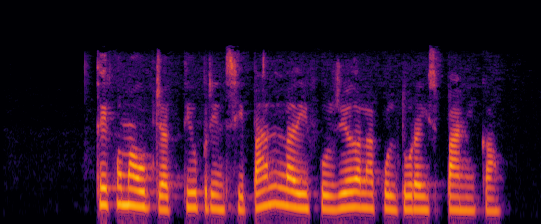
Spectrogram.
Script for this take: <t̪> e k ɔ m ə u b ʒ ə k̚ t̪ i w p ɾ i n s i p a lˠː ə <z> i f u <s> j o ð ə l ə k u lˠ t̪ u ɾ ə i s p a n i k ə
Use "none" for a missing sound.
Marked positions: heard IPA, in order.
t̪, ð, z

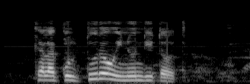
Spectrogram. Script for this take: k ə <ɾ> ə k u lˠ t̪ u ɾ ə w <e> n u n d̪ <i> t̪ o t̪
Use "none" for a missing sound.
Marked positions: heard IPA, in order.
l, i, i

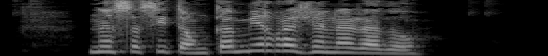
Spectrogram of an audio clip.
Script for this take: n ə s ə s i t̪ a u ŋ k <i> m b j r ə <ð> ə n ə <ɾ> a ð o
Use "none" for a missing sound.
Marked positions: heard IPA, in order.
a, ʒ, ɾ

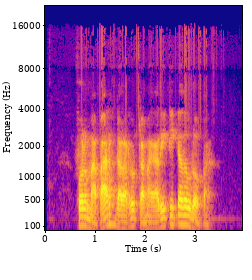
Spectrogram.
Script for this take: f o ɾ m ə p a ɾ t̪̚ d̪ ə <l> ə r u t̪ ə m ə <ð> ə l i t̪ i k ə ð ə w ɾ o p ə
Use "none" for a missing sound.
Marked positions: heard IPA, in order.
l, ɣ

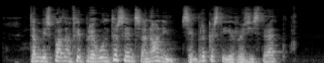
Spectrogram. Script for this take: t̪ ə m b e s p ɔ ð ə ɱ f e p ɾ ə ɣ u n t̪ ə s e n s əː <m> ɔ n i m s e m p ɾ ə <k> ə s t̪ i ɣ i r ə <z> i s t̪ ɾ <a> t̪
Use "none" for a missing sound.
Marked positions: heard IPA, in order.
n, k, ʒ, a

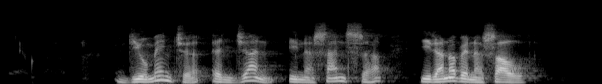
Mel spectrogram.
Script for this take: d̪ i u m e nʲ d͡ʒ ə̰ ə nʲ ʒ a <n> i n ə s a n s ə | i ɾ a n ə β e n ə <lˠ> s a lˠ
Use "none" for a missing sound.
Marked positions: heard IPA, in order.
n, none

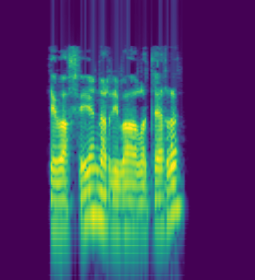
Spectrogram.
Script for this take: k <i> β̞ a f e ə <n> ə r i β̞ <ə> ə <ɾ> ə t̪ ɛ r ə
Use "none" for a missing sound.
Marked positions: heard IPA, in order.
ɛ, n, a, l

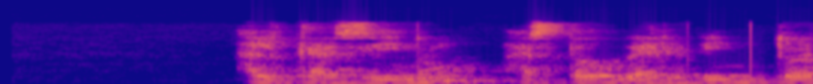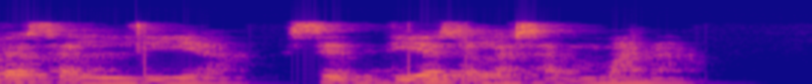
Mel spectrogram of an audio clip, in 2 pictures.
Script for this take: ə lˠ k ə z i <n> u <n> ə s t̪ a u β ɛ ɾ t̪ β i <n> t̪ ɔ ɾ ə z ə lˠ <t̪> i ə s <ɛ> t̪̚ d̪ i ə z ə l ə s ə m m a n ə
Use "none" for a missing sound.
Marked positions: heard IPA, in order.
n, none, n, d̪, ɛ

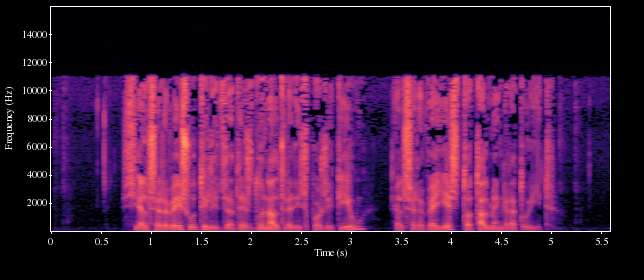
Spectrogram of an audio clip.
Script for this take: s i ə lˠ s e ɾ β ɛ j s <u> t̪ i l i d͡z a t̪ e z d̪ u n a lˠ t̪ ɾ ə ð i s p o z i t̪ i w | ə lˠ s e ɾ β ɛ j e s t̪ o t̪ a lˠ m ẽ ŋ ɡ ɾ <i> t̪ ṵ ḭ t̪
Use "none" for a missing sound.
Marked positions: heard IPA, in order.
u, a

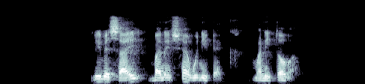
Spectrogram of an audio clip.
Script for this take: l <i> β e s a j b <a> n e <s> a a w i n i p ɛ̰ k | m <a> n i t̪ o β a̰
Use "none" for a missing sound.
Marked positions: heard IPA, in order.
i, a, ʃ, a

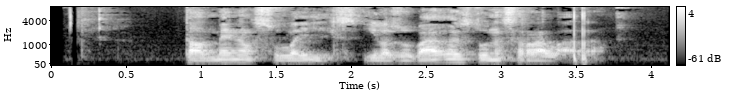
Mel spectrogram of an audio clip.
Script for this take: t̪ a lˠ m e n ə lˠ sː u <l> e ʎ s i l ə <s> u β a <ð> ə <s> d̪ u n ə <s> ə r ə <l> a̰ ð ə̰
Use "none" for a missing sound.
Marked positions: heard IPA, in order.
l, z, ɣ, z, s, l

